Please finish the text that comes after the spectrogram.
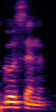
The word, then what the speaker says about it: Gossen: C'est Jossen. Okay. Non, ça se prononce Gossen.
